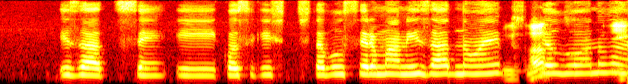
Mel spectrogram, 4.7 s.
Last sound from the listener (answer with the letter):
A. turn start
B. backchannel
A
